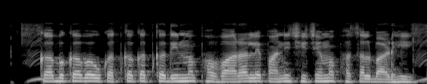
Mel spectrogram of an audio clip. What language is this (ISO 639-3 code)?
hne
